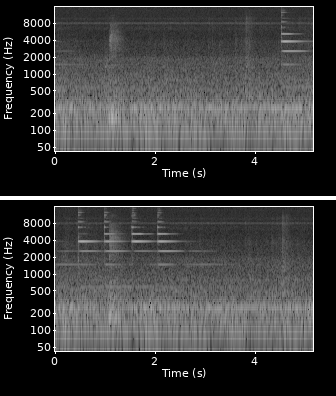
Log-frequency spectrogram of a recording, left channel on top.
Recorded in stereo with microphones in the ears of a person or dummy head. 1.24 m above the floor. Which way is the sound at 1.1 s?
25° right (ahead or behind).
